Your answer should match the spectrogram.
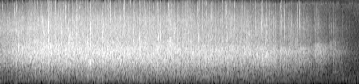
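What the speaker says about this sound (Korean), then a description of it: "여러분 큰 박수로 맞이해 주시기 바랍니다" An audience claps in sustained, dense applause to welcome a choir of all ages performing with a four-man male vocal group at a patriotic ceremony, the clapping steady and full before fading out near the end.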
